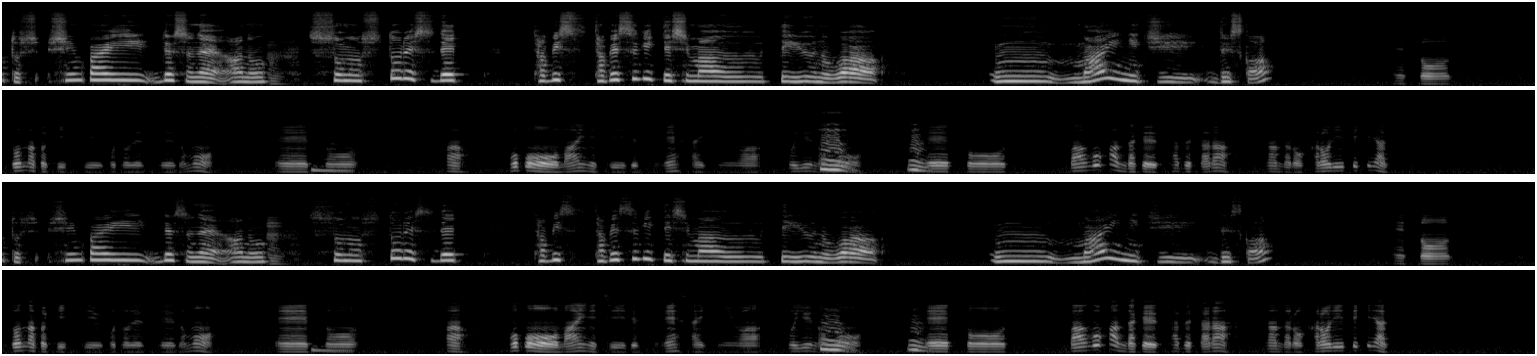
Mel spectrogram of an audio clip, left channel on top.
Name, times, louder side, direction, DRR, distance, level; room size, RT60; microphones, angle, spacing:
voice 1, 0.0-2.7 3.1-4.6 5.3-8.8 9.9-12.7 18.4-18.8 23.5-23.9 24.4-24.6, left 2 dB, 85° left, 3.1 m, -28 dB
voice 2, 13.9-14.5 15.4-17.4 18.1-18.9 19.8-20.0 20.4-22.9 23.2-23.9 24.5-25.4 26.0-27.6 28.0-29.2, right 2 dB, 75° right, 6.0 m, -38 dB
head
